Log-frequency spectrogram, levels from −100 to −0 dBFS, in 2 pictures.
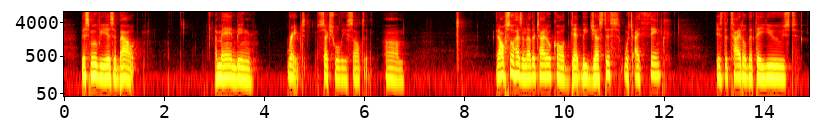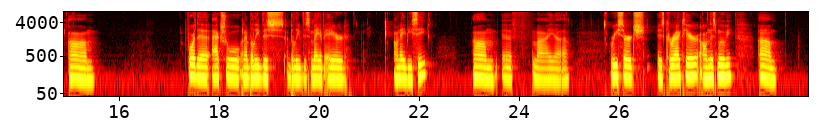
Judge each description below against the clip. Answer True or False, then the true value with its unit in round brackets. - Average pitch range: False (1.6 semitones)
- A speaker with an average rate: False (115 wpm)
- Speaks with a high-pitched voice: False (135 Hz)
